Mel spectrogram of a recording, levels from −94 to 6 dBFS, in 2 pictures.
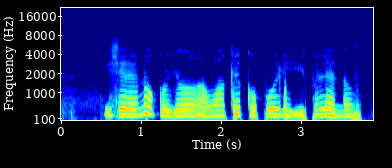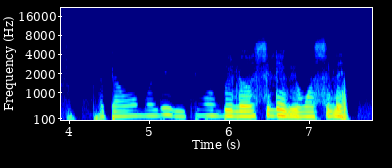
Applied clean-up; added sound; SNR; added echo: none; none; none; none.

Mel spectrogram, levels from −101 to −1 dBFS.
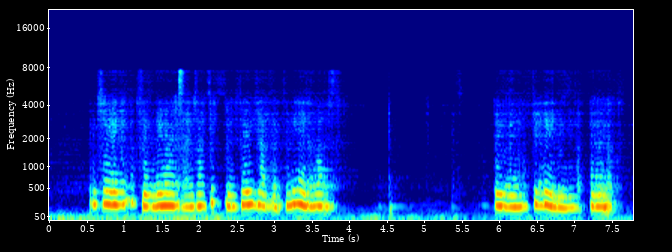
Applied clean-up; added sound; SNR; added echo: neural mask model DeepFilterNet 3.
